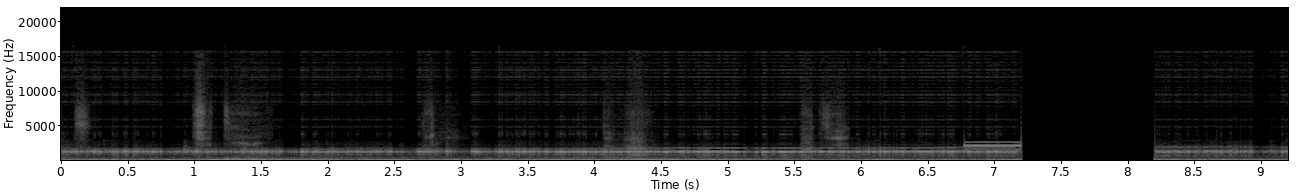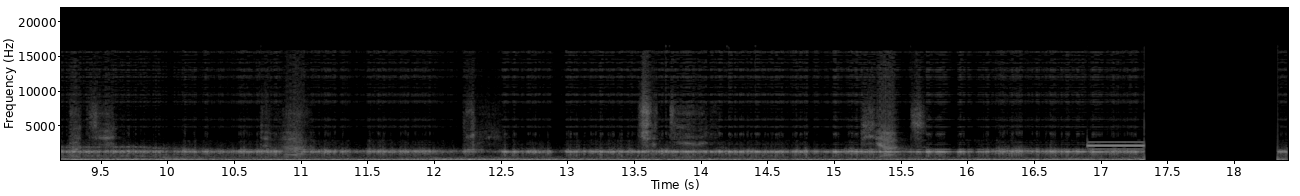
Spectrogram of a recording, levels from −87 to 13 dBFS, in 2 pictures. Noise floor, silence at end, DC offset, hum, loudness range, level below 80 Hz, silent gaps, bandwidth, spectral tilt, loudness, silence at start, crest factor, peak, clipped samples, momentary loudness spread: under -90 dBFS; 0 s; under 0.1%; none; 3 LU; -42 dBFS; none; 16 kHz; -4 dB/octave; -40 LUFS; 0 s; 16 dB; -24 dBFS; under 0.1%; 5 LU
